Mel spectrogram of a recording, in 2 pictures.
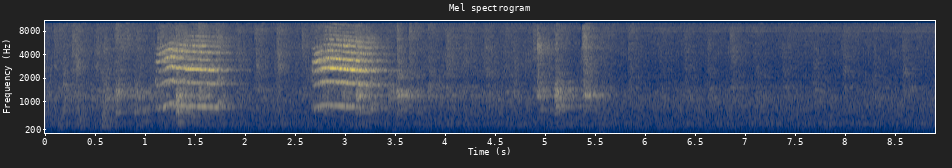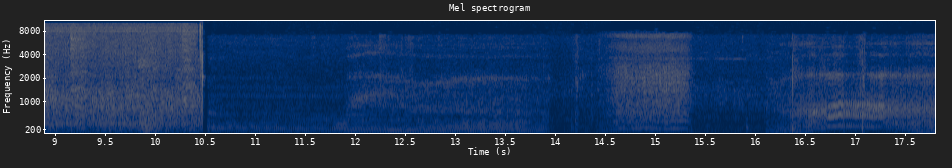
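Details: Domestic cat from a funny-cat compilation giving three loud, harmonic meows spaced about two seconds apart, then a long quieter stretch with faint, indistinct sounds and a few soft later calls.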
